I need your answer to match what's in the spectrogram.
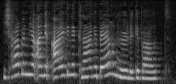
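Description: A high, bright little bear cub from a bedtime storybook, eager and playful, pleading to get its way, as a woman reader puts it on. The voice sits well above the reader's own and moves in a slow, drawn-out way. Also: animated. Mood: excited.

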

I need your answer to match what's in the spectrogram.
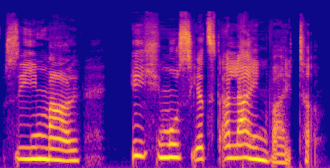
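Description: A woman's voice: takes it slowly, no echo, studio quality. A woman doing a jittery, earnest frog prince. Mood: wistful. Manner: high, excited and emphatic, keeps saying "honestly". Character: anxious earnest male frog who insists he is a prince. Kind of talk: storybook read aloud.

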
